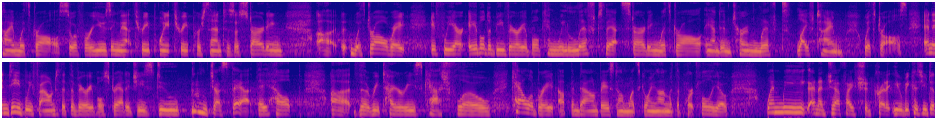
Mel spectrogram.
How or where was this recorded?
live audience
